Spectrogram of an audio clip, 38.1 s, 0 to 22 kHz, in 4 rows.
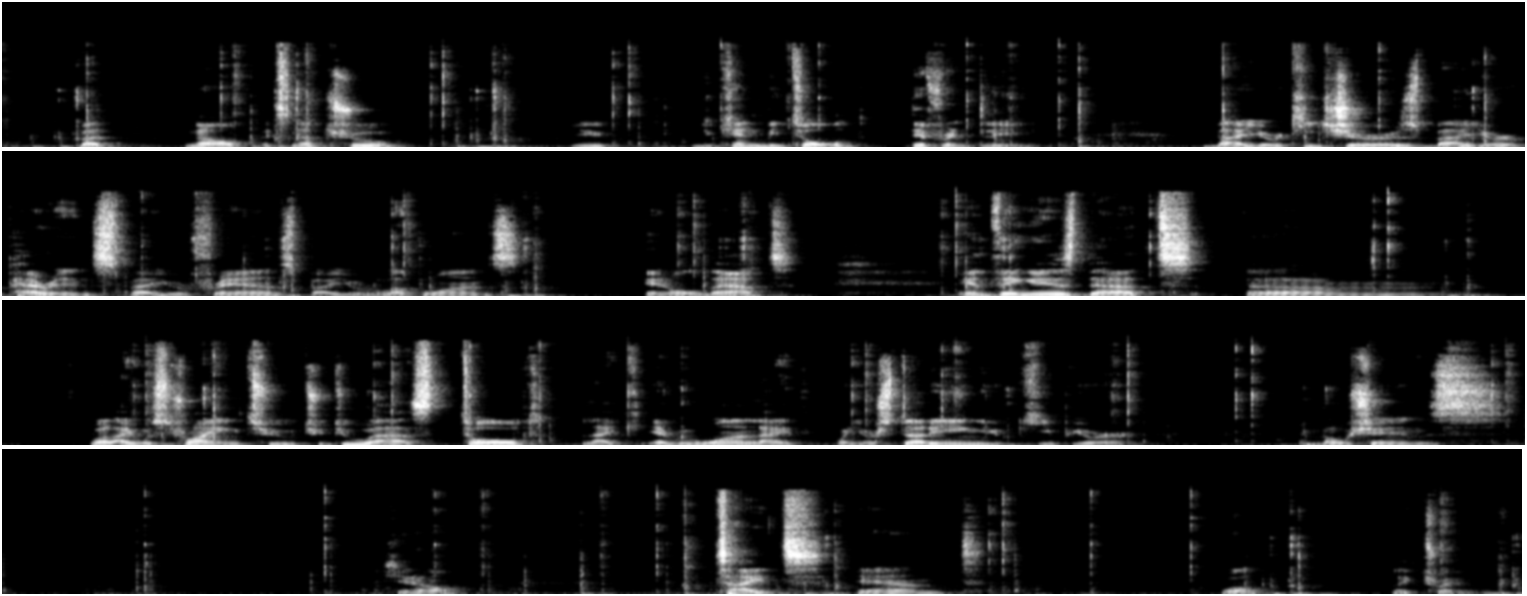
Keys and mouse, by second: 4.6 middle click, 5.1 middle click, 6.4 shift+middle click, 8.4 shift+middle click, 9.1 shift+d, 10.4 middle click, 18.5 g, 20.2 shift+d, 22.0 middle click, 23.2 g, 25.2 g, 29.6-30.6 middle drag, 31.3 middle click, 32.3 shift+middle click, 33.6 shift+d, 35.4 middle click.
